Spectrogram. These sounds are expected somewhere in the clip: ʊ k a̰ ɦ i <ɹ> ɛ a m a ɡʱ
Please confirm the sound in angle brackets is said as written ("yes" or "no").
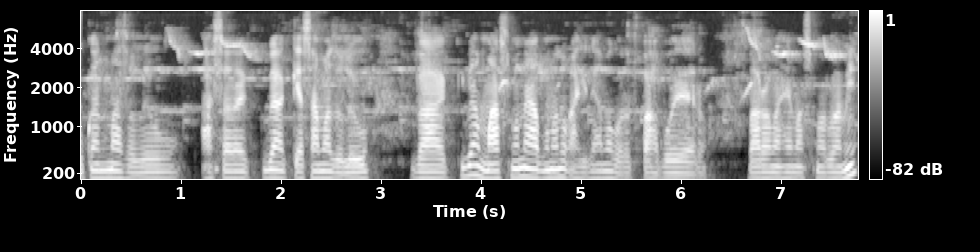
no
